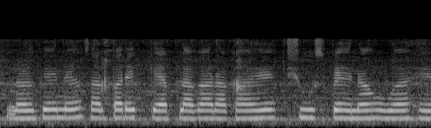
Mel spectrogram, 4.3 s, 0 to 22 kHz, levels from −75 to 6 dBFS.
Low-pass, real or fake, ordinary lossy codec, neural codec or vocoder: 7.2 kHz; real; none; none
